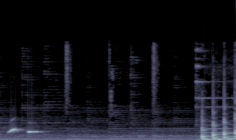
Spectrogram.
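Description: A short whistle-like phone message notification tone at the very start: a quick rising chirp followed by a brief held note. Soft background music continues underneath.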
